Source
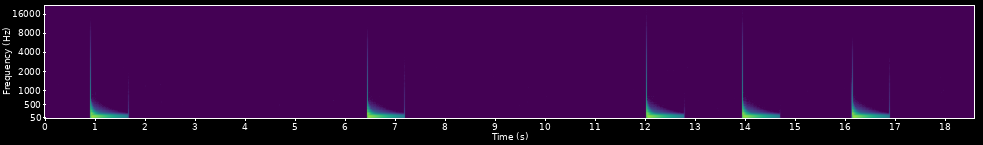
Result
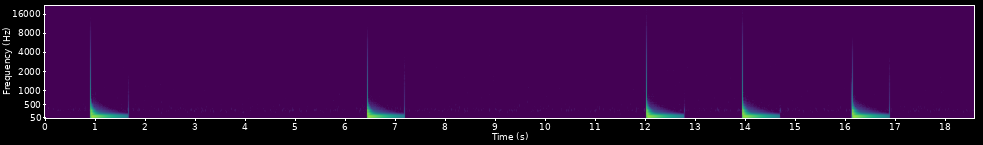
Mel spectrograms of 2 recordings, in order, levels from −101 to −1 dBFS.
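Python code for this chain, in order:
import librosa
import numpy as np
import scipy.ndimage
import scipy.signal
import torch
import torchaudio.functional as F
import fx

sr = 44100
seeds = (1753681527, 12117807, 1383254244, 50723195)

y = fx.peak_eq(x, sr, hz=310.0, db=7.5, octaves=0.75)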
